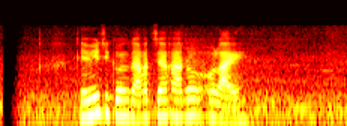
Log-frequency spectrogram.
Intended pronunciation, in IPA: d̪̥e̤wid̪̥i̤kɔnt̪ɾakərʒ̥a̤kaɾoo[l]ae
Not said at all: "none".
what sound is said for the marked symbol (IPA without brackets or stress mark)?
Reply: l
